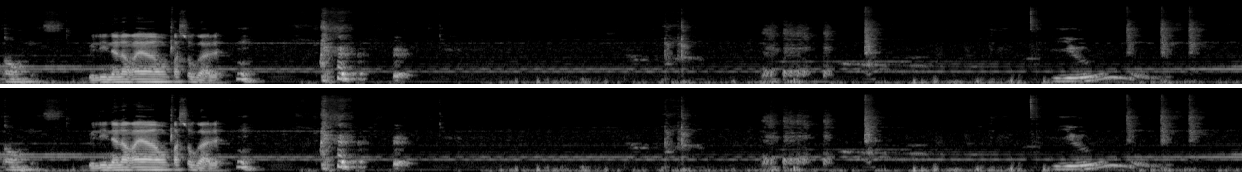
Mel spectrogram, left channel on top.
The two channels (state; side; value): normal; both; correlation 0.94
